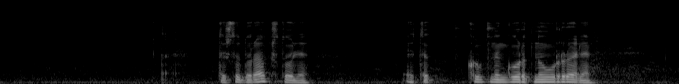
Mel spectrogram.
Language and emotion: Russian, angry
